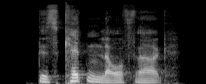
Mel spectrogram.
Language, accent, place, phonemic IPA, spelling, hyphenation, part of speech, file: German, Germany, Berlin, /dɪsˈkɛtn̩ˌlaʊ̯fvɛʁk/, Diskettenlaufwerk, Dis‧ket‧ten‧lauf‧werk, noun, De-Diskettenlaufwerk.ogg
- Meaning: floppy disk drive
